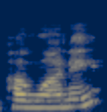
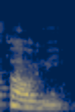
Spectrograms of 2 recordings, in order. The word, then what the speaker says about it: Pavani: Is that pronounced Pawani? Yes, Pavani.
